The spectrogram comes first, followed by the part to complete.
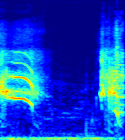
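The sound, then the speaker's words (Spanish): A person imitates a dolphin call with two bursts of high, squeaky whistling and chattering, the first with sweeping pitch glides, separated by a short pause. “Parece que es un delfín de Greenpeace.”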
